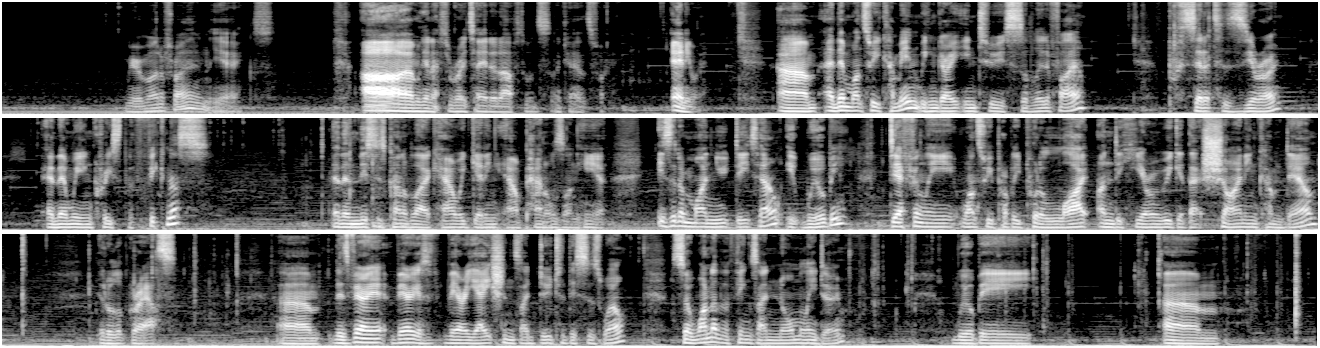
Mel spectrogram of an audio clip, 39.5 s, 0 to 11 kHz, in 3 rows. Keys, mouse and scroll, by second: 0.6 middle click, 2.9-3.3 middle drag, 4.0 click, 4.6-5.8 middle drag, 6.2 middle click, 7.4-9.8 drag, 10.1 middle click, 10.9 click, 15.8 middle click, 16.8 middle click, 21.5 middle click, 25.3 middle click, 26.8 middle click, 27.1 Tab, 27.6 shift+middle click, 28.1 Tab, 28.4 shift+middle click, 29.4 Tab, 33.9 Tab, 34.2 middle click, 34.5 shift+middle click, 35.8 s, 36.9-39.4 ctrl+drag, 37.3 ctrl+b, 38.8 Delete.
